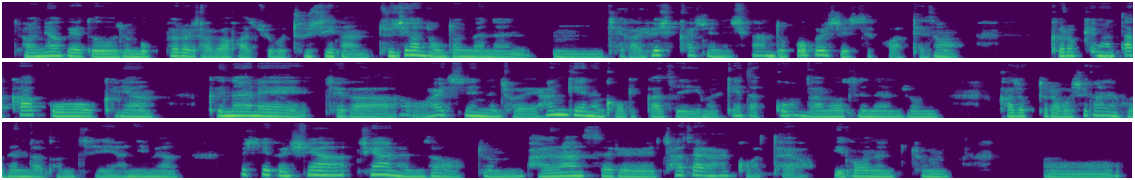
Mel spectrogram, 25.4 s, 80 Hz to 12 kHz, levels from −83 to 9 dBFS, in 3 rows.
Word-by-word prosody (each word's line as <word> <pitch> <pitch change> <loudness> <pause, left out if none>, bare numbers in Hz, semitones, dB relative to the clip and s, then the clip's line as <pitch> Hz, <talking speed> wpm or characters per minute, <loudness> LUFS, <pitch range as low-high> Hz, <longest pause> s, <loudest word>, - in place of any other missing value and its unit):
저녁에도 165 -4 +3
좀 150 -1 +1
목표를 160 +5 +1
잡아 145 -1 -1
가지고 140 +1 -4
2 160 - -1
시간, 150 -6 0
2 - - +1
시간 220 +4 +8
정도면은 150 -5 0 0.2
음 130 -1 -4
제가 130 - -2
휴식할 225 +3 +2
수 195 - 0
있는 150 -1 -2
시간도 185 -3 +1
뽑을 225 -1 +3
수 145 - +3
있을 140 - -3
것 125 - -6
같아서 150 +4 -4 0.7
그렇게만 185 -1 +2
딱 210 +2 +2
하고 175 -8 +2
그냥 155 -3 -1 0.4
그날에 185 -5 +4
제가 145 -3 -2
어 - - -7
할 215 +3 +1
수 220 - 0
있는 170 -4 +4
저의 135 -1 -4
한계는 220 -5 +4
거기까지임을 135 -2 -3
깨닫고 200 +1 -3
나머지는 145 -2 -1
좀 135 -2 -4 0.4
가족들하고 165 -2 0
시간을 200 +2 +1
보낸다든지 145 - -4
아니면 75 - -3 0.5
휴식을 235 -5 +1
취하 220 +2 +4
취하면서 160 -10 +2
좀 145 -1 -4
밸런스를 175 +2 +2 0.4
찾아야 215 -1 +1
할 190 +1 -2
것 - - -6 0.2
같아요. - - -5 0.2
이거는 155 -4 0 0.2
좀 145 -3 -2 0.7
어 130 -2 -4
155 Hz, 290 characters per minute, -23 LUFS, 140-190 Hz, 0.7 s, 시간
